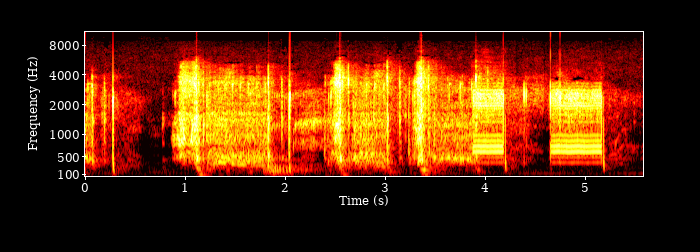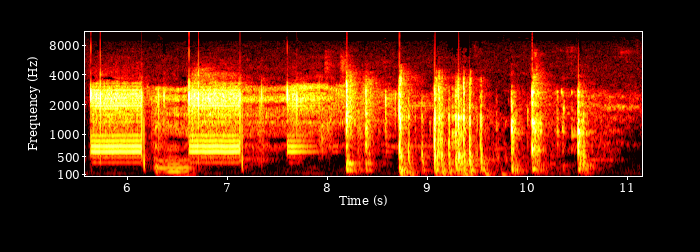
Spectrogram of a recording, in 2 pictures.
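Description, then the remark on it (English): A telephone is dialed, with 9 being dialed: a run of clicks and rattling mechanical bursts, broken by several short steady tones, with no one speaking. “Wait a minute, just a minute. Dial 9.”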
